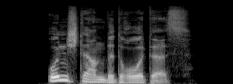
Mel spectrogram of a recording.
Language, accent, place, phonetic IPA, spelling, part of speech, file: German, Germany, Berlin, [ˈʊnʃtɛʁnbəˌdʁoːtəs], unsternbedrohtes, adjective, De-unsternbedrohtes.ogg
- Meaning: strong/mixed nominative/accusative neuter singular of unsternbedroht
